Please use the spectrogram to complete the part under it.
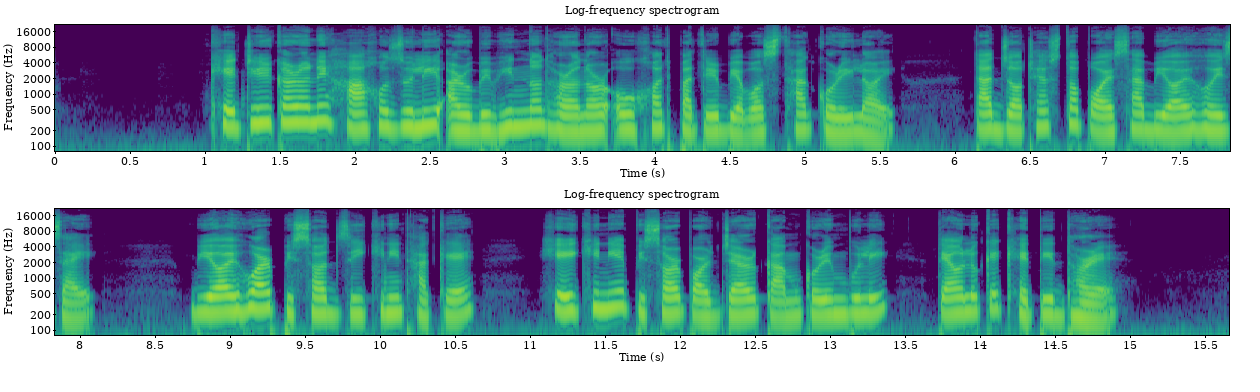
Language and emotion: Assamese, neutral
